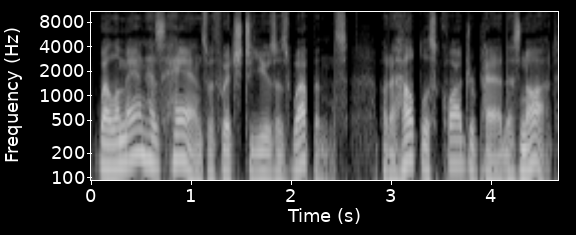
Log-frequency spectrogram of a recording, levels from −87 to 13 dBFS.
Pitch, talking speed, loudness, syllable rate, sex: 120 Hz, 205 wpm, -19 LUFS, 5.0 syllables/s, male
